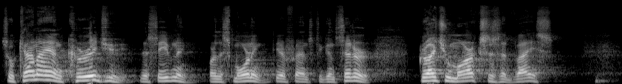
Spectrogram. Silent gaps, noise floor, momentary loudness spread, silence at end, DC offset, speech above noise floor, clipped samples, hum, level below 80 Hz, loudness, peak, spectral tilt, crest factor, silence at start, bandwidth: none; -49 dBFS; 13 LU; 0.75 s; under 0.1%; 32 dB; under 0.1%; none; -58 dBFS; -17 LUFS; -2 dBFS; -6 dB/octave; 16 dB; 0.05 s; 16.5 kHz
